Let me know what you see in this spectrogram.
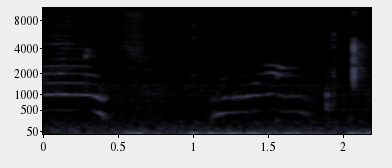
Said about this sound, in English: I can hear a cat agreeing. Yeah. Yeah. Is that Bubastis? Yeah. Yeah, Bubastis.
